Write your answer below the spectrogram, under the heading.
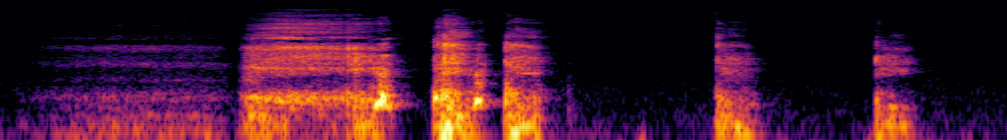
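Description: A strained, drawn-out cough followed by a run of about five separate harsh coughs, a coughing fit.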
